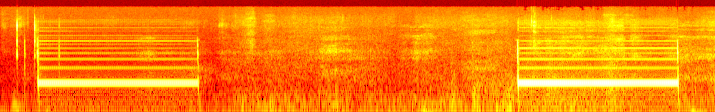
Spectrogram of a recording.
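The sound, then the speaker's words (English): A phone call ringing while waiting for either of two people to answer: two long, steady electronic ring tones, each about two seconds, separated by a pause, with faint background noise and murmuring between them. “Either of them have to answer first.”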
